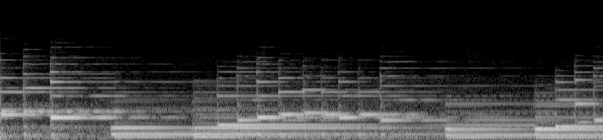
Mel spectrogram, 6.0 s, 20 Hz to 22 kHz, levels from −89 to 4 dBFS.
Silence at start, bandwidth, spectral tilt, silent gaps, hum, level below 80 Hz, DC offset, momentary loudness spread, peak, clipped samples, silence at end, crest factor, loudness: 0 s; 4.4 kHz; -11.5 dB/octave; none; none; -50 dBFS; under 0.1%; 8 LU; -4 dBFS; under 0.1%; 0 s; 16 dB; -21 LUFS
